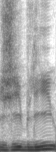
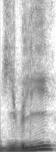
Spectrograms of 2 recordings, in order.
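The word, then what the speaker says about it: Ghibli: car les studio de giibli ou Gibli ça dépend comment on le prononce se serait inspiré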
